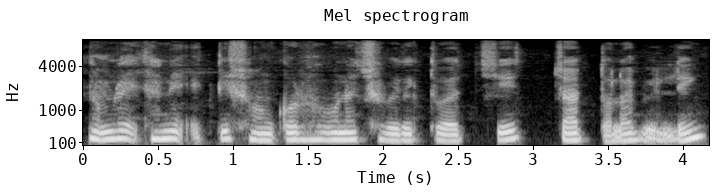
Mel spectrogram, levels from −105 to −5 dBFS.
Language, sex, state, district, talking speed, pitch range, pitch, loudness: Bengali, male, West Bengal, North 24 Parganas, 170 wpm, 145-170 Hz, 155 Hz, -23 LUFS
